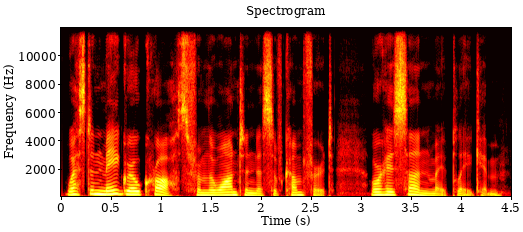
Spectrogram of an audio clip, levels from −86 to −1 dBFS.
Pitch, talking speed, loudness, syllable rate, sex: 195 Hz, 200 wpm, -15 LUFS, 5.0 syllables/s, female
